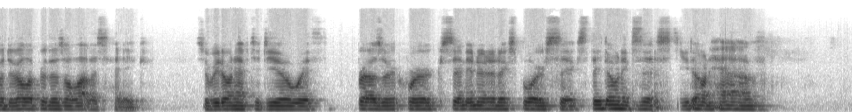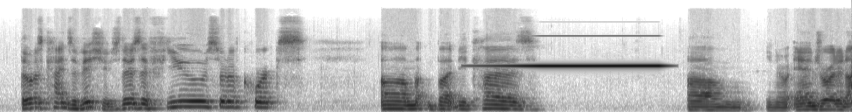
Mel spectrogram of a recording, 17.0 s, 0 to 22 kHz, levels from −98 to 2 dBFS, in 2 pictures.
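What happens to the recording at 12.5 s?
Nothing goes wrong at 12.5 s; the audio carries on intact through that moment with no dropout, click, distortion or other fault.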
